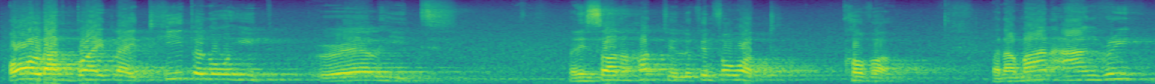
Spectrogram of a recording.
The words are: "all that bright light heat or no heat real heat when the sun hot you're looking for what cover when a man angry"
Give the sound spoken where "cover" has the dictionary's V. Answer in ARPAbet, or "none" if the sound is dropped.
V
